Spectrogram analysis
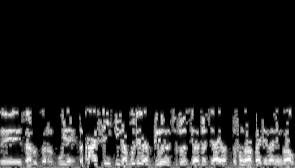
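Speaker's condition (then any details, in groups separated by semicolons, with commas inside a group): No condition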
